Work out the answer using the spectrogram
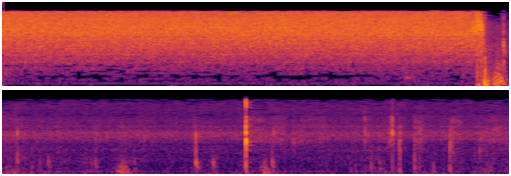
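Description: Chicken frying in hot oil, a loud steady sizzle that stops abruptly about two and a half seconds in. A few light clicks and knocks follow.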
